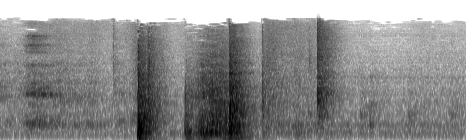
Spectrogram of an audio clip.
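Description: A young man laughs loudly nearby.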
